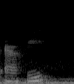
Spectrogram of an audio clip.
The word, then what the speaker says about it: Aoife: If you're listening to this and I'm pronouncing your last name wrong, I am very sorry, but it's narrated by first name, I think, pronounced Affie. A-O-I-F-E, and then last name is Mick, M-C, M-A-H-O-N.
